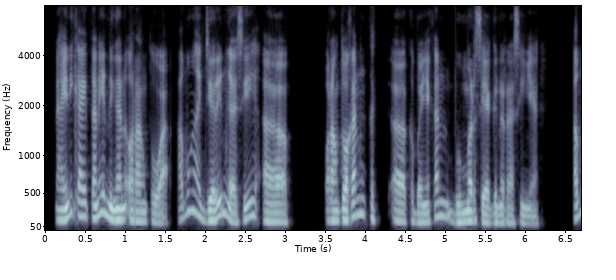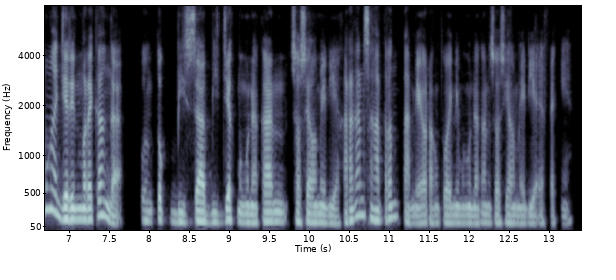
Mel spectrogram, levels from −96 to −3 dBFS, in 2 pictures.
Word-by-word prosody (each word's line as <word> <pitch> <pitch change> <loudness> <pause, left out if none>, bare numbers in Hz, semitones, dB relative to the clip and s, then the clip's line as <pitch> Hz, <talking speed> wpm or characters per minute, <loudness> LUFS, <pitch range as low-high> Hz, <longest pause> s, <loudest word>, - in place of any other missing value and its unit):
Nah 140 - +1
ini 150 - +3
kaitannya 190 +3 +2
dengan 145 -1 +5
orang 125 -1 +1
tua. 115 -1 -1 0.2
Kamu 250 0 -3
ngajarin 150 +2 +3
enggak 115 - +2
sih, 165 +10 -1
eee, 120 - +1 0.5
orang 135 -1 +2
tua 140 +1 +5
kan 205 +4 +2
eee, 135 -4 -2
kebanyakan 125 +8 -2
boomers 125 +4 +2
ya 110 -3 +1
generasinya. 105 -3 -3 0.5
Kamu 280 0 +1
ngajarin 155 - +6
mereka 150 +7 +3
enggak 165 - 0 0.2
untuk 135 +1 -3
bisa 120 0 +2
bijak 120 +5 0
menggunakan 120 +2 0
sosial 115 -2 0
media? 105 -3 -2
Karena 135 - -1
kan 205 - -3
sangat 140 -7 0
rentan 145 - -3
ya 105 - 0
orang 105 -1 -5
tua 110 - -2
ini 105 0 -3
menggunakan 105 +1 -4
sosial 105 0 -4
media 105 +1 -5
efeknya. 100 -2 -12
125 Hz, 185 wpm, -27 LUFS, 110-150 Hz, 0.5 s, ngajarin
